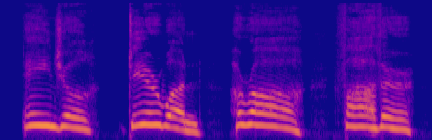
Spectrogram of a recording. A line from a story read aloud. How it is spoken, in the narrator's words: cried the crowd, and Petya with it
